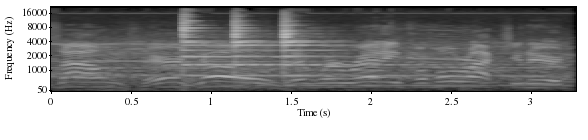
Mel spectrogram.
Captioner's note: bell rings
